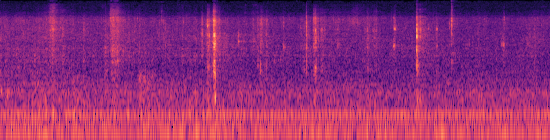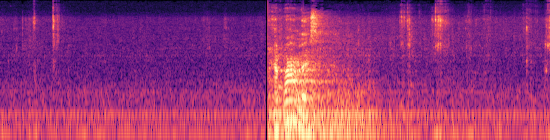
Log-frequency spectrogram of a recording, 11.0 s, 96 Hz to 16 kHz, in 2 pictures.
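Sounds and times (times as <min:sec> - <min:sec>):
person chewing food: 0:00.3 - 0:06.3, 0:09.4 - 0:11.0
low hum: 0:01.5 - 0:11.0.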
